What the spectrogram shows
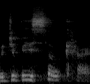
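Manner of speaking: whispered, hushed, breathy put-on British accent. Answering a question about a polite murder request: British accent. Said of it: "With a British accent?".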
